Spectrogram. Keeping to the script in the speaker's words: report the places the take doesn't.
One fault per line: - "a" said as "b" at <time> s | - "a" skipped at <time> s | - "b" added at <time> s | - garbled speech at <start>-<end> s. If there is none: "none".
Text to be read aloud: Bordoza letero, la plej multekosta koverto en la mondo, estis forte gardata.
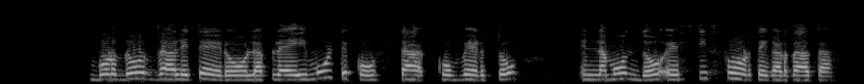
none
